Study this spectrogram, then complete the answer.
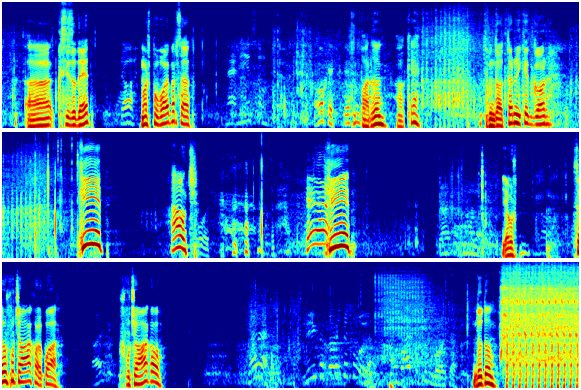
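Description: A man speaks in short, hushed bursts close to the microphone.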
